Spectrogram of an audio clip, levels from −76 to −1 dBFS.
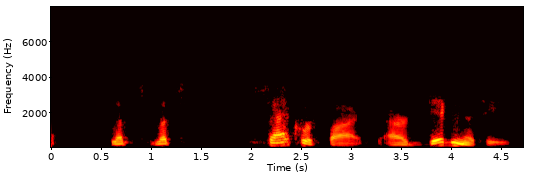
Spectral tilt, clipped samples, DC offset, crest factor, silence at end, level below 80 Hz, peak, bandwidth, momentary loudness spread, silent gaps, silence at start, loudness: -11.5 dB/octave; under 0.1%; under 0.1%; 18 dB; 0.2 s; -82 dBFS; -14 dBFS; 3.7 kHz; 13 LU; 1.35-1.97 s, 3.19-3.25 s; 0.6 s; -31 LUFS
